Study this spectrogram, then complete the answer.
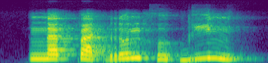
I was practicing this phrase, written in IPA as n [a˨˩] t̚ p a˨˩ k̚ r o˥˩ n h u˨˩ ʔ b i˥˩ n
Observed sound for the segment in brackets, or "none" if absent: a˦˥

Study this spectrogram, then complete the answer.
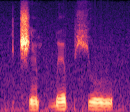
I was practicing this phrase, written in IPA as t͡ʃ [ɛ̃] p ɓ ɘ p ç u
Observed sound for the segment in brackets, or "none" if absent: ɛ̃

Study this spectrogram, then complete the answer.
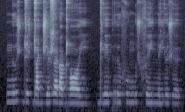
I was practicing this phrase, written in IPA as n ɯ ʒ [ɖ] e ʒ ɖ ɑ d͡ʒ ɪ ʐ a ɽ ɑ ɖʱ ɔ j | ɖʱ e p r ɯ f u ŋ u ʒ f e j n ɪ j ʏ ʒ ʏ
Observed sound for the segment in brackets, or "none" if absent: ɖ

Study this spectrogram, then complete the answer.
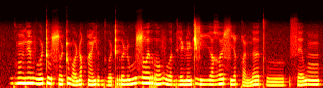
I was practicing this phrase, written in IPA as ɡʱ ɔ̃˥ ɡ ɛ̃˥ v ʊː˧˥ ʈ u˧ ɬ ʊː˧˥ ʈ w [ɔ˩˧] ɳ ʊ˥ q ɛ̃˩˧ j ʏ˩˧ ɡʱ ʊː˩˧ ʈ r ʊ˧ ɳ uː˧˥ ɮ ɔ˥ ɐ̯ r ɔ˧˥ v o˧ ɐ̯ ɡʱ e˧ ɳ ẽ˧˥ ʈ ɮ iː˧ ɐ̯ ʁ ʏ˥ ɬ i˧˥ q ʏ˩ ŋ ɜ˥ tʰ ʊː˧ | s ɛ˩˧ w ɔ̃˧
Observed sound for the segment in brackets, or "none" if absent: ɔ˩˧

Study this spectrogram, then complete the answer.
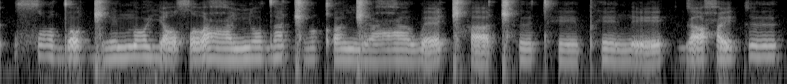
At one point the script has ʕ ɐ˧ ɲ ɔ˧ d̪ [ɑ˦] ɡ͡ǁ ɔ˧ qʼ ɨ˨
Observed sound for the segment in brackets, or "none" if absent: a˦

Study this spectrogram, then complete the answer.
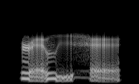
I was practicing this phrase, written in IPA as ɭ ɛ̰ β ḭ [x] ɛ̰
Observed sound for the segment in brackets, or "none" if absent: h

